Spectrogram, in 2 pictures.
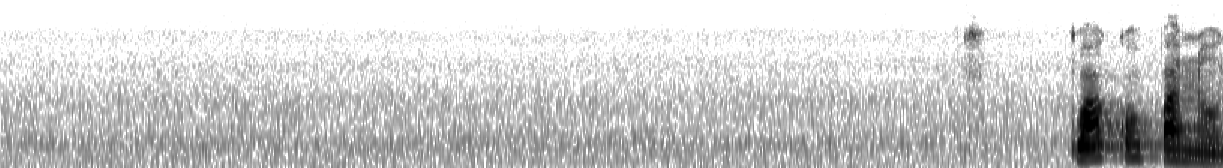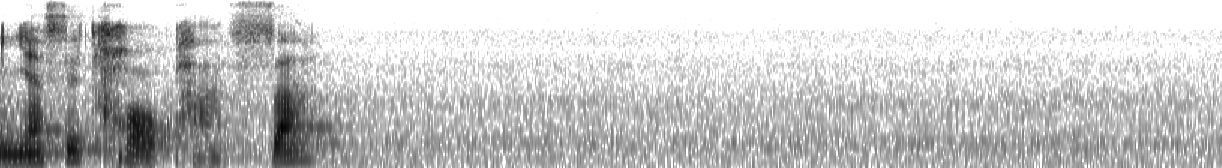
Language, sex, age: Tswana, male, 23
